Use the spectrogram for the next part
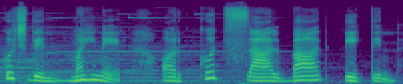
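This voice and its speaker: A woman's voice: on the low side, expressive, slow pace, soft background music. A woman narrating a moral story for a cartoon in a plain storytelling manner.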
